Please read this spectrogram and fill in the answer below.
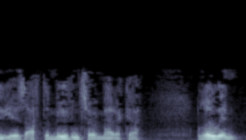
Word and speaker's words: Lewin: And a few years after moving to America, Lewin began asking people to pronounce his name as Lewin rather than Levine, because the misspelling, it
